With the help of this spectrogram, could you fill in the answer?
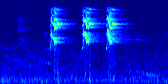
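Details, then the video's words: Lovebird recorded as a lure to rouse a lazy bird into ngekek singing: three quick, harsh, high chattering bursts spaced about a third of a second apart, with a faint squeak before them. "Atasi Lovebird Males Bunyi Dengan Pancingan Ini Pasti Respon Di Jamin Ngekek"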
